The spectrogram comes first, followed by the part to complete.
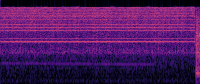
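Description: Steady cockpit noise in a light single-engine aircraft in flight: a low engine hum under several thin, steady high-pitched electrical whine tones.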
